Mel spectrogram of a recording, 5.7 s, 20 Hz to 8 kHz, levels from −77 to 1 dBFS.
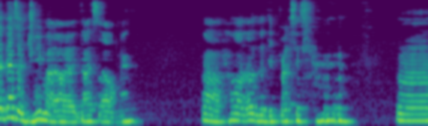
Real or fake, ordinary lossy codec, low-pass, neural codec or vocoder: real; none; none; none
